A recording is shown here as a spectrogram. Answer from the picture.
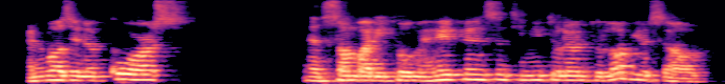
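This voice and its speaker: The man's voice comes across as somewhat breathy. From Netherlands. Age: 30s. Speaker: guest speaking about recovery from addiction. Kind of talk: interview. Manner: halting.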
